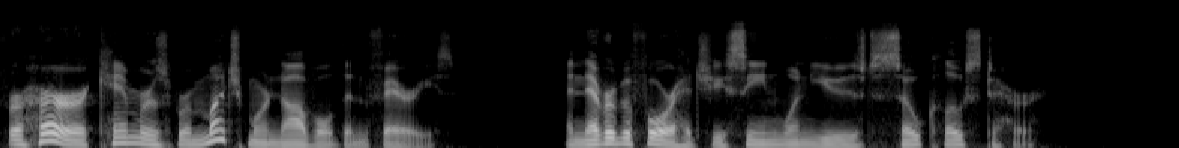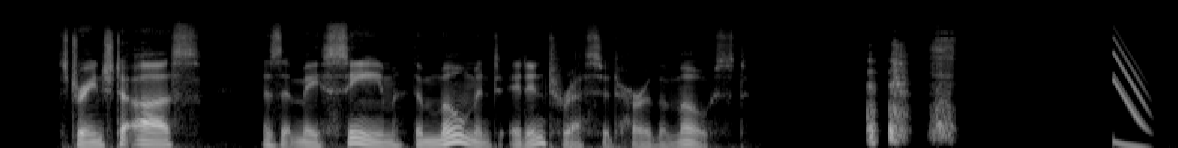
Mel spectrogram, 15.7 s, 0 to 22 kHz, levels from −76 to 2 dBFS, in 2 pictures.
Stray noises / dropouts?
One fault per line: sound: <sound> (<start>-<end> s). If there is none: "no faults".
sound: sniff (13.6-14.3 s)
sound: chirp (15.3-15.6 s)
